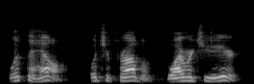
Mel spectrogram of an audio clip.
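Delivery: ordinary delivery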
